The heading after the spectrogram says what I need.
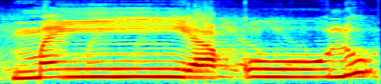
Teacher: میم کو یا کے ساتھ ملائیں گے، نون کو سکپ کر دیں گے، نون کو بیچ میں سے نہیں پڑھیں گے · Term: ادغام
